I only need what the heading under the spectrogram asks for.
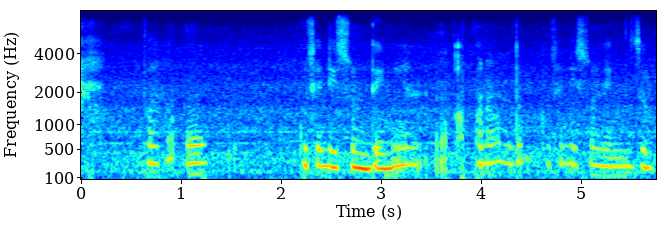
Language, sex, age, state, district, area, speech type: Dogri, female, 18-30, Jammu and Kashmir, Jammu, urban, spontaneous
